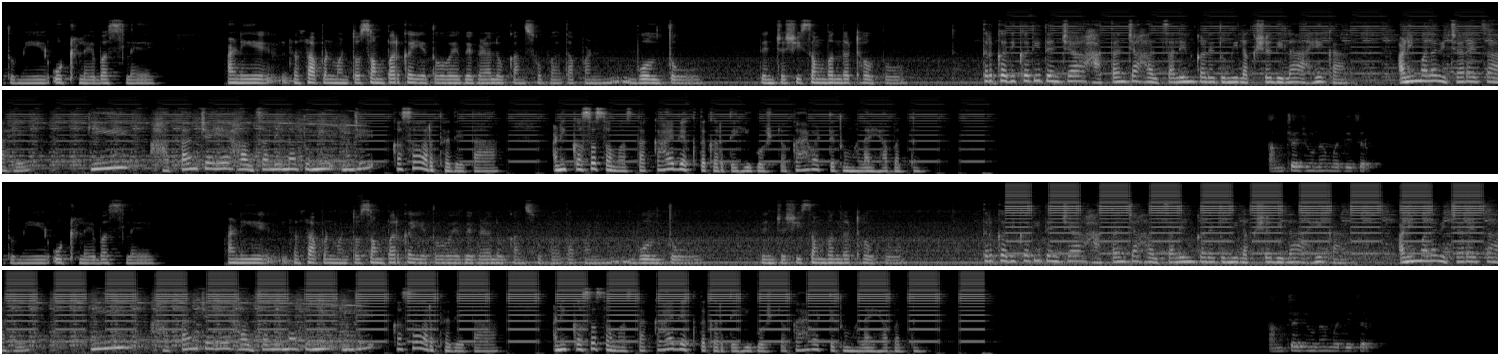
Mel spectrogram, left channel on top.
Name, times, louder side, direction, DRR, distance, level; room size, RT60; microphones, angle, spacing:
voice 1, 0.0-1.5 2.3-7.0 7.6-9.1 9.8-13.5 14.0-15.3 15.8-19.9 20.5-24.2, left 3 dB, 25° left, 15 dB, 0.5 m, -31 dB
sound 1, 2.2-16.9, right 4 dB, 55° right, 0.5 m, -45 dB
sound 2, 9.5-18.6, right 1 dB, 5° right, 2.9 m, -40 dB
Alarm, 10.0-24.8, right 12 dB, 90° right, 0.8 m, -31 dB
voice 2, 27.6-28.6, left 3 dB, 65° left, 9 dB, 0.8 m, -40 dB
8.4 x 7.7 x 3.6 m, 0.34 s
head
